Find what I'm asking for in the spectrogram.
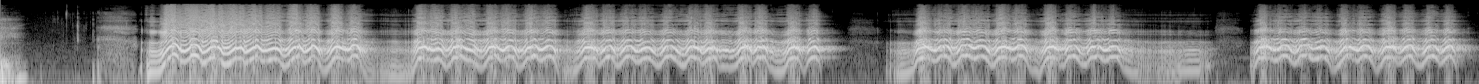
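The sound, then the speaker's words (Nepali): A man's voice imitates a small dog barking, with loud, rapid, high yaps and whiny yelps in several long bursts separated by short pauses. “कोही पाहुना आएर भुक्छ, कुकुरको आवाज बनाउँछ दादा. ए लौ न लौ, सानो कुकुरको है.”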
